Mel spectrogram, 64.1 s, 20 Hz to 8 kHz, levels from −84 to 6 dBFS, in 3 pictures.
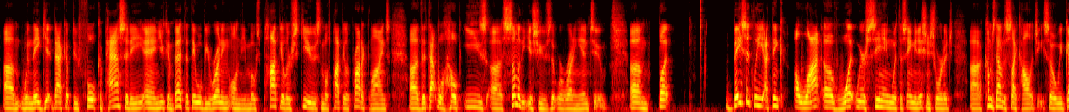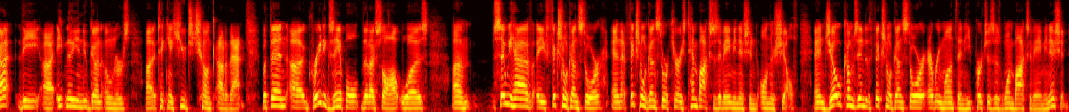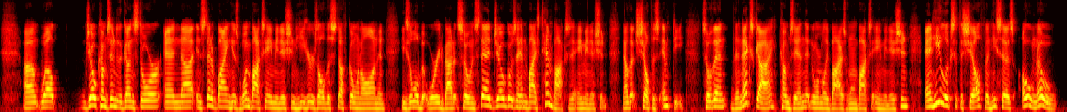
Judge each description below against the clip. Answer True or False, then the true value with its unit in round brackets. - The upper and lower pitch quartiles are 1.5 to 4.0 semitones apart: True (3.7 semitones)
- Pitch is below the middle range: False (150 Hz)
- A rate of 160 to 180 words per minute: False (190 wpm)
